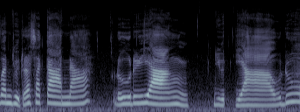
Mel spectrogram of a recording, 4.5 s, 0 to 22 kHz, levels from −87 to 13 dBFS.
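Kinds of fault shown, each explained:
No kind of fault is heard in this clip.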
